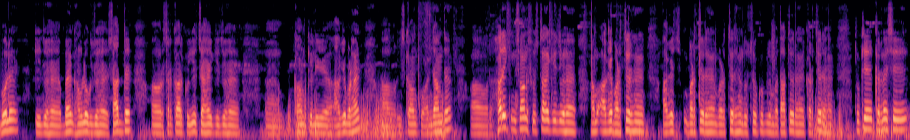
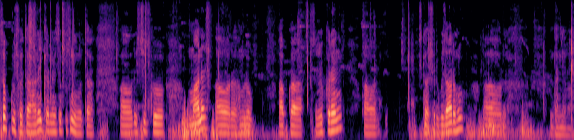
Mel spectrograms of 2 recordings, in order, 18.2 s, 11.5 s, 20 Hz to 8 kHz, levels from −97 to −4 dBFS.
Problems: constant background noise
